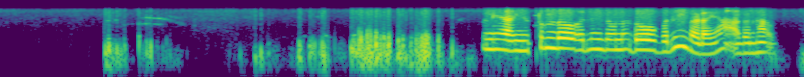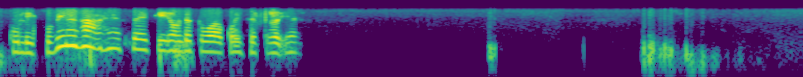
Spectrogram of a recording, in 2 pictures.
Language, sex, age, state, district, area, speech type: Santali, female, 18-30, Jharkhand, Seraikela Kharsawan, rural, conversation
